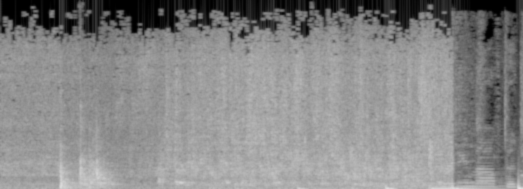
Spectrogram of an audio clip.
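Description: Kitchen tap running into a stainless steel sink, the stream splashing into soapy dishwater as the basin fills, with a couple of knocks about a second in. Music comes in near the end.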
